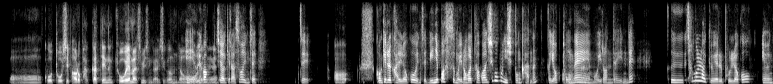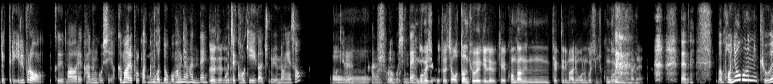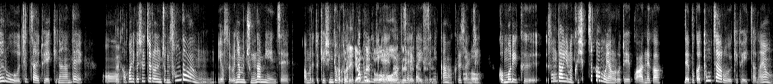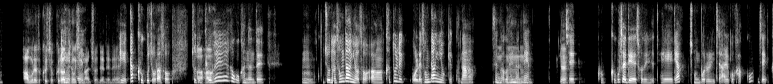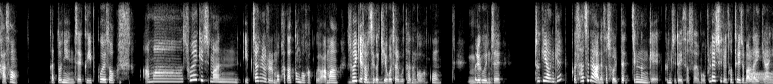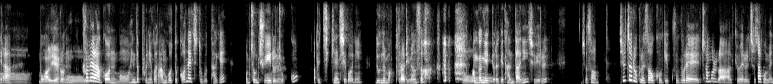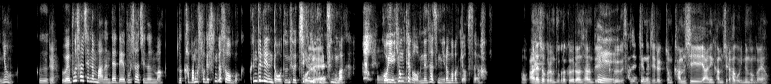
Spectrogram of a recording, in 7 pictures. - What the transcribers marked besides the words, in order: other background noise; tapping; laugh; laughing while speaking: "부라리면서"; laugh; laughing while speaking: "찍은 것 같은"; laugh; laughing while speaking: "없어요"; laugh
- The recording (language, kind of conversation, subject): Korean, podcast, 잊지 못할 여행 경험이 하나 있다면 소개해주실 수 있나요?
